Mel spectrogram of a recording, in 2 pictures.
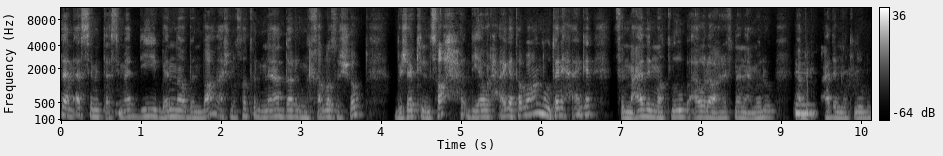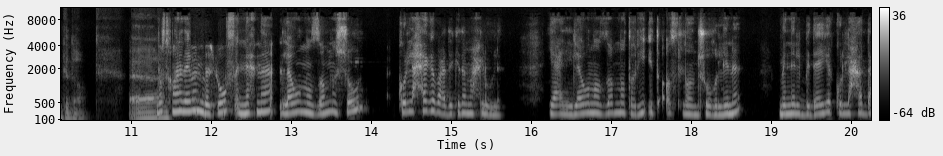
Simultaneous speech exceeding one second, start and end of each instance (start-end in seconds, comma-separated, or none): none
